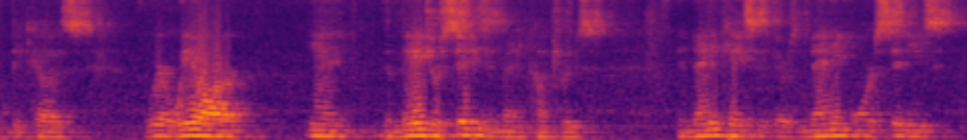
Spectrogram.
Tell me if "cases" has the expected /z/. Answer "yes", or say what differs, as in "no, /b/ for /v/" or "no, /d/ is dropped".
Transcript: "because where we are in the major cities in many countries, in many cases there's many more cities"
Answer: yes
